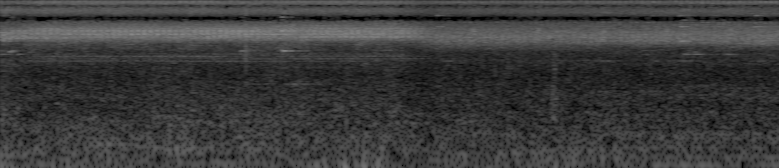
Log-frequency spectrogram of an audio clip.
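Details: Cicadas singing at Kozoji Temple (Takakura Kannon) in Yana, Kisarazu, Chiba prefecture, Japan: a steady, dense high-pitched hiss of many insects, slightly quieter after the midpoint, over low rumbling background noise.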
